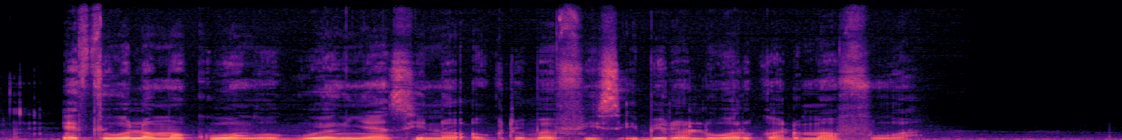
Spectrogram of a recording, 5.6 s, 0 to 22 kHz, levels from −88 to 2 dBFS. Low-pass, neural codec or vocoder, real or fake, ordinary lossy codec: none; none; real; none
